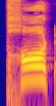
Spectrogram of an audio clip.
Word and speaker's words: thought: The night थॉट, देखिए यहाँ पे THOUGHT, तो देखिए यहाँ पे GH जो है ना यहाँ पे साइलेंट है, थॉट पढ़ेंगे, थॉट मत पढ़िएगा, थॉट पढ़ेंगे।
